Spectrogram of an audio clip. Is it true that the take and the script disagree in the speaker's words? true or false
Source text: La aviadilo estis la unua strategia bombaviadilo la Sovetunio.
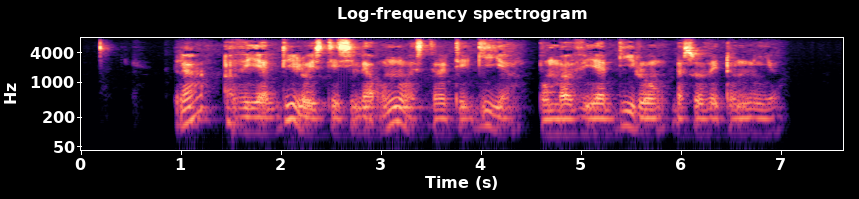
false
